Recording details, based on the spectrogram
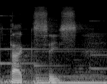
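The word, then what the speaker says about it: τάξις: desde os tempos primitivos de taxis em grego pronuncia-se taxis de ord em latim por exemplo a liturgia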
